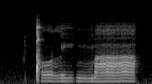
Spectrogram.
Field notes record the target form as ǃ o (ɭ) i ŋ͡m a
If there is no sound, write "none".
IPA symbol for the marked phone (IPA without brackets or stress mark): l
